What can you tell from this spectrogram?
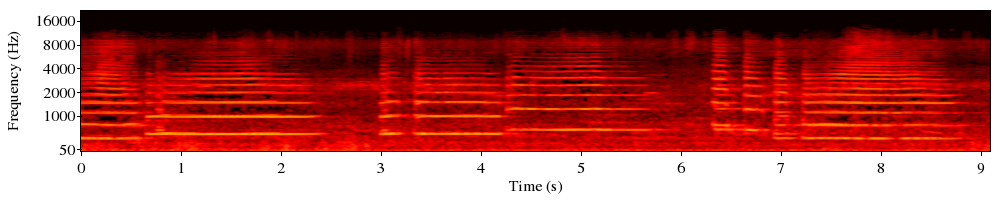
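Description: Bugle call sounded for a military salute. Short quick notes lead into long held notes, each a single clear brass tone, stepping between a few pitches.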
